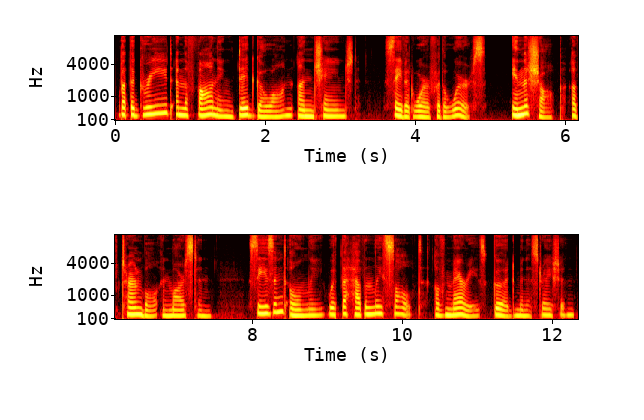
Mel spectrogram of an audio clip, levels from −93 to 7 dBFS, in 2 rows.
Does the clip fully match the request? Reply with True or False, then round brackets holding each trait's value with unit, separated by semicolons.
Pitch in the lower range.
False (200 Hz)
